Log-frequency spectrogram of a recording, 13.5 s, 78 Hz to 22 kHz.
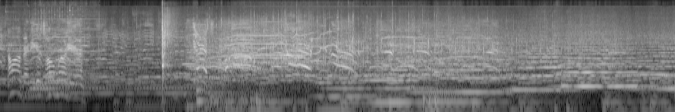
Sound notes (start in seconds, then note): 3.2 crack; 8.8 crowd cheering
